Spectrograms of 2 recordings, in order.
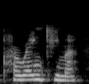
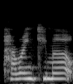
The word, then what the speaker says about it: parenchyma: is packing tissue called parenchyma and parenchyma or parenchyma depending on how you pronounce it is very unspecialized packing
